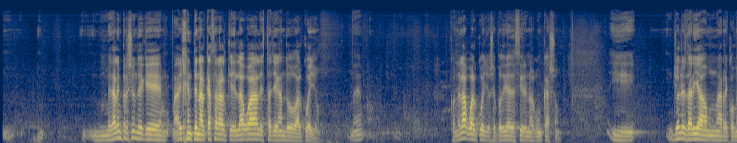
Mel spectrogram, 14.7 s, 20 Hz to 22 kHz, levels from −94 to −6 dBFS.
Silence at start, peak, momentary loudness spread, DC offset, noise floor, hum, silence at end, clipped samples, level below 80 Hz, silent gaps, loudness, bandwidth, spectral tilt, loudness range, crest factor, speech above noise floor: 0.05 s; -2 dBFS; 23 LU; under 0.1%; -59 dBFS; none; 0 s; under 0.1%; -66 dBFS; none; -25 LUFS; 17 kHz; -4 dB/octave; 10 LU; 26 dB; 34 dB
